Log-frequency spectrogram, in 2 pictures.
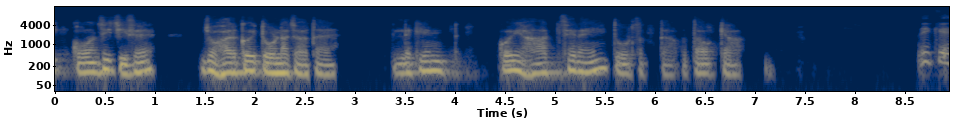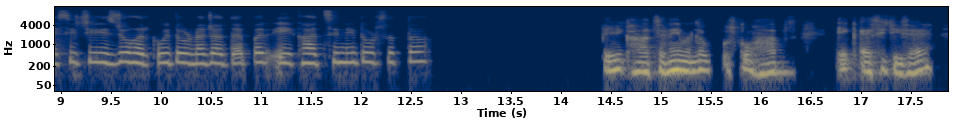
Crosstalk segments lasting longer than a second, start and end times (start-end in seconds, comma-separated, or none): none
